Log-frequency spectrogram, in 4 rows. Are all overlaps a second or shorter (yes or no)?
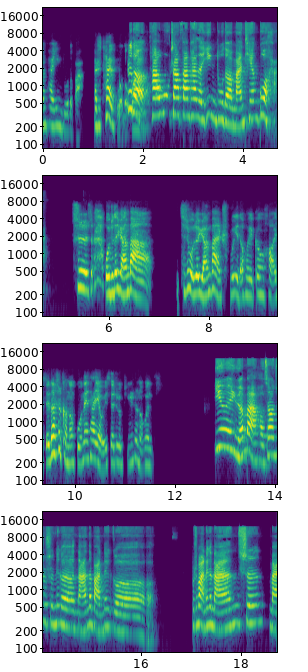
yes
